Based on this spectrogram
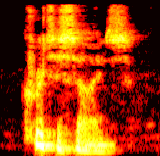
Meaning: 1. To find fault (with something) 2. To evaluate (something), assessing its merits and faults
- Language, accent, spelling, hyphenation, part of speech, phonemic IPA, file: English, Southern England, criticize, crit‧i‧cize, verb, /ˈkɹɪtɪsaɪz/, LL-Q1860 (eng)-criticize.wav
